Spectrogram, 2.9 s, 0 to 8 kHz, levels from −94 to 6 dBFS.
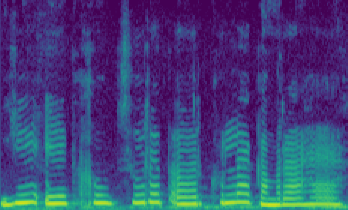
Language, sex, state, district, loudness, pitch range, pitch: Hindi, female, Delhi, New Delhi, -12 LUFS, 240-300 Hz, 275 Hz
